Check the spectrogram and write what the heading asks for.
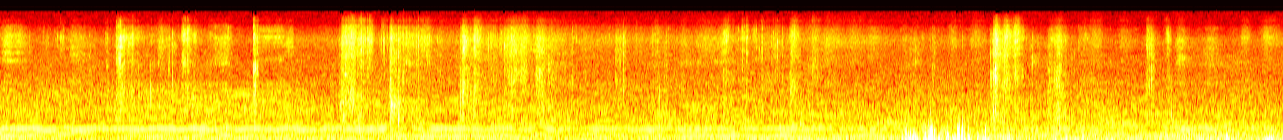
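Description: Footsteps on grass with scattered light clicks and rustles, over a steady low hum. About nine seconds in comes a second or so of low rumbling noise.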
